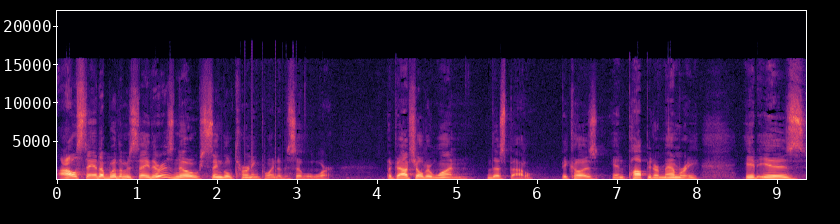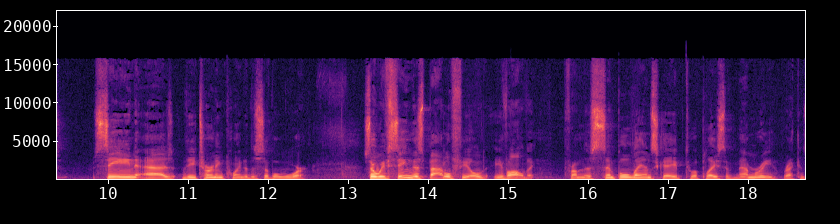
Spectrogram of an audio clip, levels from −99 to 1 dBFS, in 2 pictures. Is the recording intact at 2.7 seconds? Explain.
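No. From 2.29 to 2.99 s there is processor overload crackle: the processor misses around ten deadlines for very short buffers, a few milliseconds each, leaving hard-edged silent gaps heard as gritty tearing. A waveform shows tiny dropouts; a spectrogram shows thin vertical broadband lines.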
